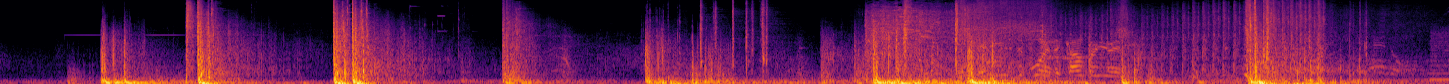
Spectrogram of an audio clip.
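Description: A rifle fires in short, rapid bursts.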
